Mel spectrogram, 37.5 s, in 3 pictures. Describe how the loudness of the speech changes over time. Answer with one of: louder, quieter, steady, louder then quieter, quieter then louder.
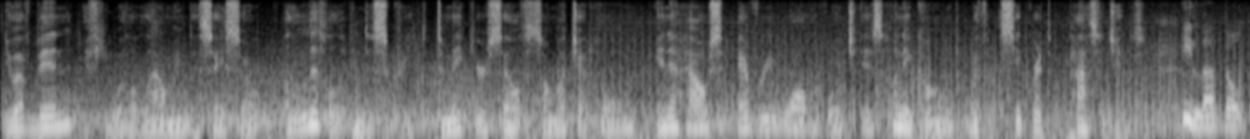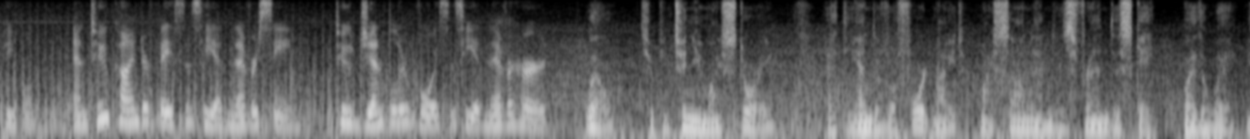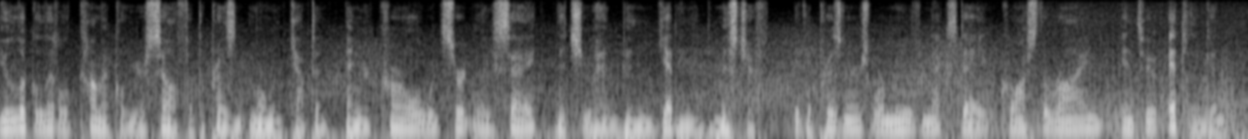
steady.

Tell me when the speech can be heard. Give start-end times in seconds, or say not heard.
0.0-37.4.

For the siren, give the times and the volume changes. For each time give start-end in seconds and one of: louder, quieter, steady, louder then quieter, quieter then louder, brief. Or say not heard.
not heard.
